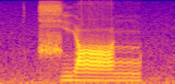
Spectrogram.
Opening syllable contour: low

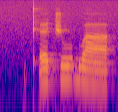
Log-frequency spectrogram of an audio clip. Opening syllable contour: low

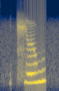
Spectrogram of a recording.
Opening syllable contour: rising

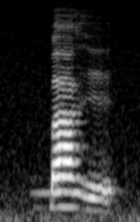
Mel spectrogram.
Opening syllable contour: high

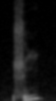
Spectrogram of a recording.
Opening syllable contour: rising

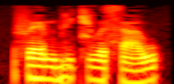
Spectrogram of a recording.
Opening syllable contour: low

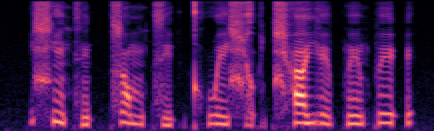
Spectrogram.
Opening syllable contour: falling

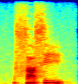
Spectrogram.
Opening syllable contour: high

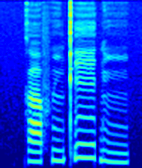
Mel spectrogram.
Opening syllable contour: low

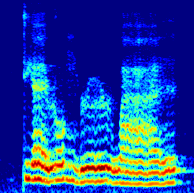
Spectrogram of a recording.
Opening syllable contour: falling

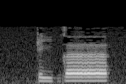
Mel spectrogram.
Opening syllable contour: low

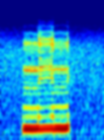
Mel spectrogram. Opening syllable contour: high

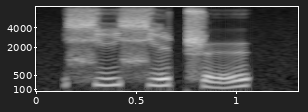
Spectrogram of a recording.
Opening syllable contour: rising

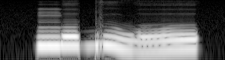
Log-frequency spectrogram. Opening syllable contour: high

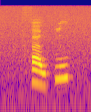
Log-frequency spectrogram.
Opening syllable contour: low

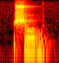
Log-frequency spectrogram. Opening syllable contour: high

